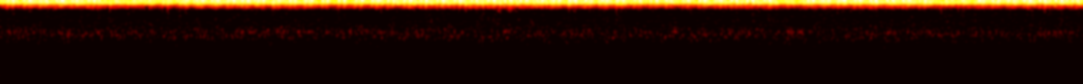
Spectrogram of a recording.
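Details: Steady, shrill cricket chirping made by rubbing the wings together forms an unbroken high-pitched buzz-like trill from start to finish.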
